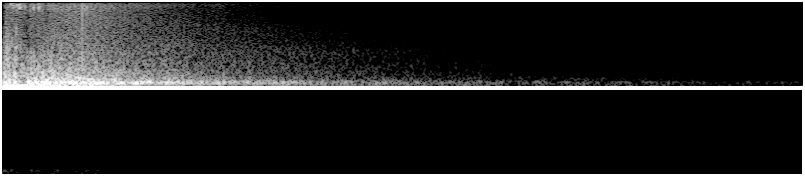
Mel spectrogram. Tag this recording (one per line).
bomb
blast
synthetic
good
